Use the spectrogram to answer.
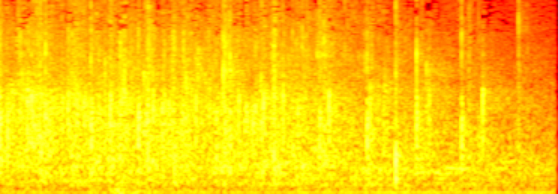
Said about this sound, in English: Give all these exhibitors a nice round of applause on a good set of steers.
